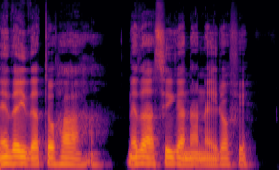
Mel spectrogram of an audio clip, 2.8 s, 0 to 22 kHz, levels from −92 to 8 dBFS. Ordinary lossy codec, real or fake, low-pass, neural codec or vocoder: none; fake; none; vocoder, 44.1 kHz, 128 mel bands every 512 samples, BigVGAN v2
